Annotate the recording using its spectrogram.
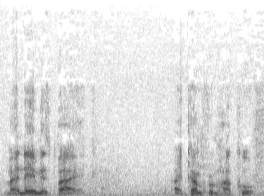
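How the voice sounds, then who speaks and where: A man's voice: medium pitch, normal speed, a little hiss or hum, natural voice. A man playing a stoic, earnest warrior protector of ancient Egypt in a video game, speaking formally. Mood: solemn, steady. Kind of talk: video game cutscene acting. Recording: loud music behind the voice.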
